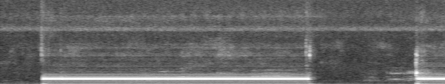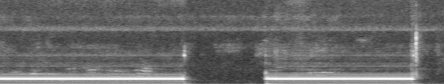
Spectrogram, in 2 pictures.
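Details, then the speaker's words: Sharp washing machine spin motor with burned winding: three bursts of steady electrical hum when switched on but never speeds up; fixed by rewinding the motor. "Hai suaranya hanya dingin di bagian mesinnya perhatikan"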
